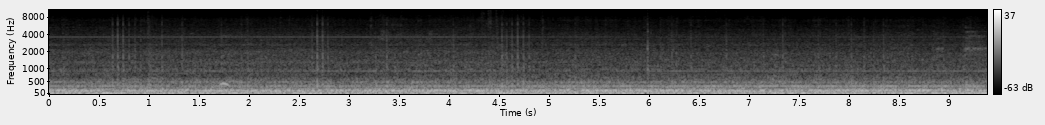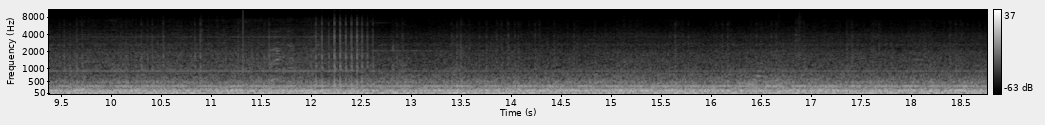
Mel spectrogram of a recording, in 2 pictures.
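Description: Airliner wheels rumble over the runway.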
